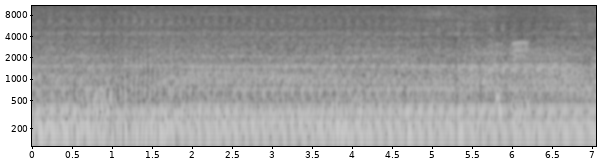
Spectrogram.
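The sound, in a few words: Honda CB200T motorcycle engine running on one cylinder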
